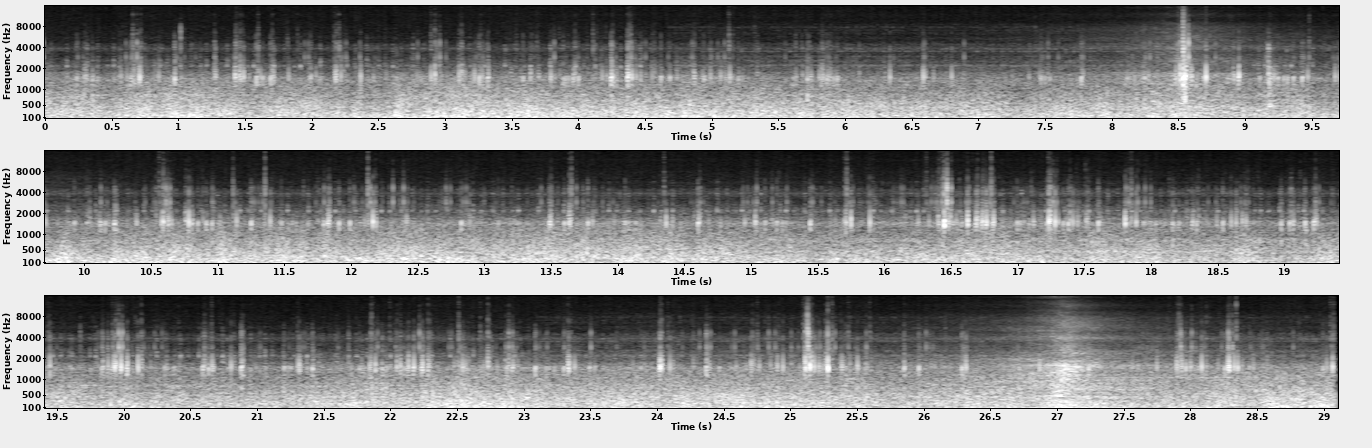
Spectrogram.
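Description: Wind rushing over the microphone of a camera moving along a road, with scattered clicks and knocks from bumps; a sharp click about eight seconds in and a brief rattle near the end.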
